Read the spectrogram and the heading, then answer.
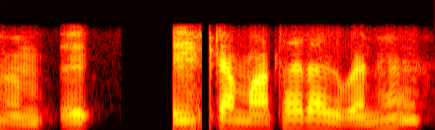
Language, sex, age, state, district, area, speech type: Bengali, male, 30-45, West Bengal, Nadia, rural, conversation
